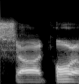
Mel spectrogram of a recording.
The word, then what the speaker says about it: Shadcore: hearing it here first it's shot or i'm glad you pronounced it right my brother uh so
